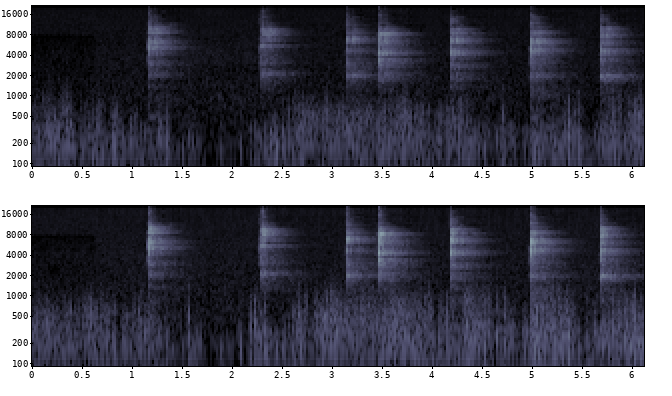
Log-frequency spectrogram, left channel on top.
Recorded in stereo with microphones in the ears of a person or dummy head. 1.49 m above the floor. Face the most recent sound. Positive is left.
turn(degrees=-20)  # may be behind; listen again after turning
